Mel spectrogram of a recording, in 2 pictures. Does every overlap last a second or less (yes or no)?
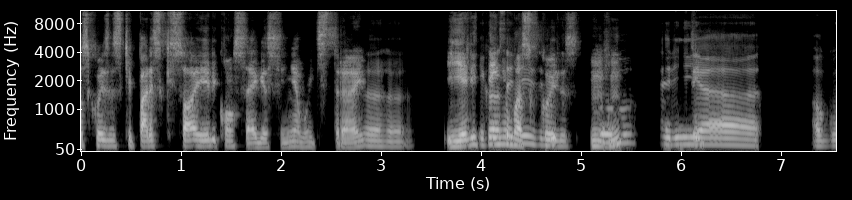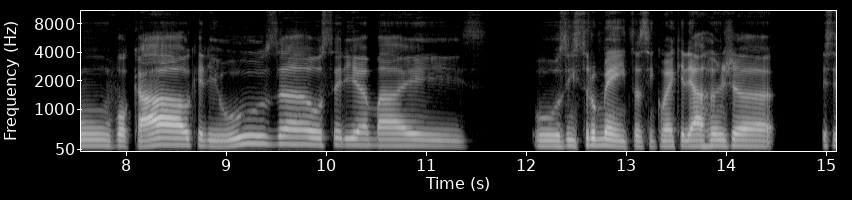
no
